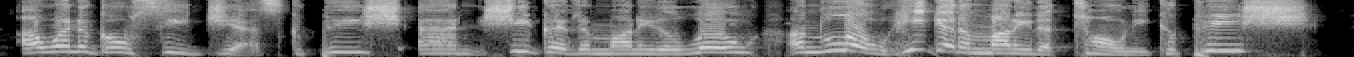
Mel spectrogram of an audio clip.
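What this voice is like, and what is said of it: Put-on gangster accent. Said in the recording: “my gangster accent ... That is fantastic. Good job”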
